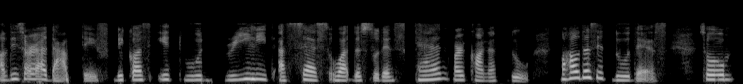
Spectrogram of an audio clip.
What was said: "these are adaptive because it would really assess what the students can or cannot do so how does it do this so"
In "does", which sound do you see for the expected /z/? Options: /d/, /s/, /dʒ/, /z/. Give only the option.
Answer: /s/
